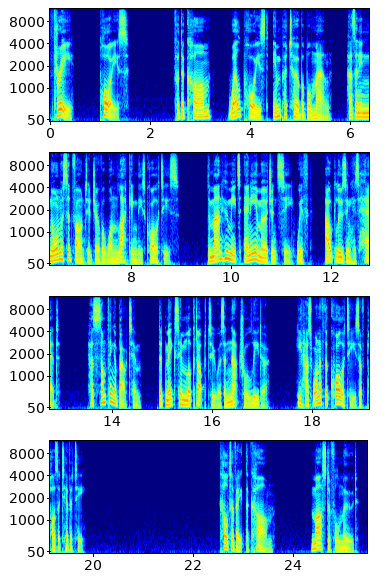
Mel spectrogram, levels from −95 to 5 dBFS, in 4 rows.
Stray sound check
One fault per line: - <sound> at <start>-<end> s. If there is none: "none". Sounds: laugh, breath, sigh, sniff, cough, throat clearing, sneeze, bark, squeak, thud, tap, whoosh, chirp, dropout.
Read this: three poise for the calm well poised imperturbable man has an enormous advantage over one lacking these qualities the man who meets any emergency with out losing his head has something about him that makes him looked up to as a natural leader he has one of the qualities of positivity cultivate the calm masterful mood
none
